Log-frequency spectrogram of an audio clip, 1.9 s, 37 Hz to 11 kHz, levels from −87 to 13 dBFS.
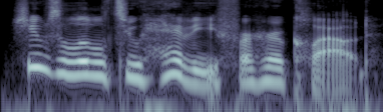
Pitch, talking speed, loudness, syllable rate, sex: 215 Hz, 280 wpm, -18 LUFS, 6.1 syllables/s, female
